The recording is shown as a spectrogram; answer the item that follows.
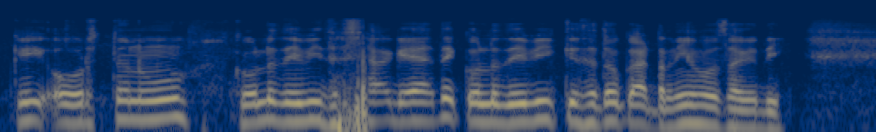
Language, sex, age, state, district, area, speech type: Punjabi, male, 18-30, Punjab, Patiala, rural, spontaneous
